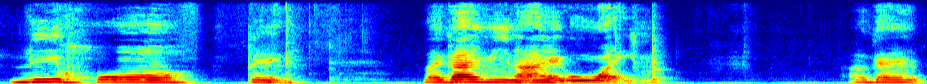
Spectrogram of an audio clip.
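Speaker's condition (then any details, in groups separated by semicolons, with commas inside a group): Cerebral palsy; occasional swallowing problems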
